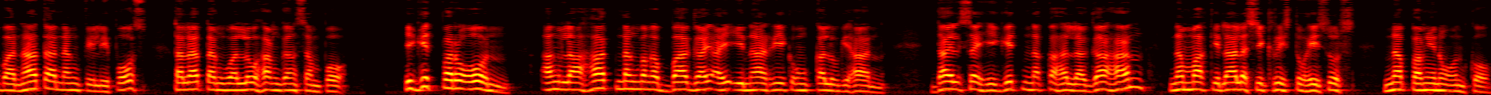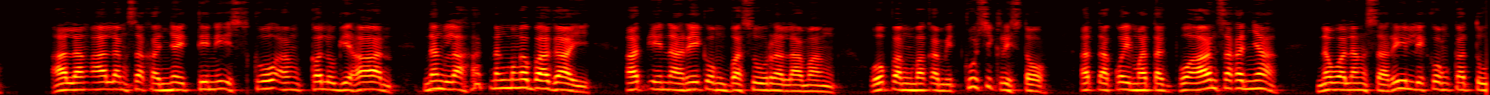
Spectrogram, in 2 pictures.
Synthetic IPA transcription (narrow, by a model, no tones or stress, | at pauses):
bɐnaːt̪ɐnɐŋfɪlipos | t̪ɐlat̪ɐŋwɐloɦaŋɡaŋsɐmpoʔ | hɪɡɪt̪̚pɐɾoʔo̞n | ʔɐŋlɐɦat̪̚nɐŋmɐŋabaːɡɐjɐjʔɪnaːɾiːkoŋkɐlʊɡɪɦan | d̪aːhɪlsɐɦɪɡɪt̪̚nɐkɐɦɐlɐɡaːɦɐnː | ɐmɐkɪlaːlasɪkɾist̪ohɛsus | nɐpɐŋɪnoʔonko̞ | ʔaːlɐŋaːlɐŋsɐkɐɲajt̪ɪnɪʔɪsko̞ʔɐŋkɐlʊɡɪɦanː | ɐŋlɐhat̪̚nɐŋmɐŋabaːɡɐj | ʔɐt̪̚ɪnaɾikoŋbɐsuːɾɐlaːmɐŋ | ʔuːpɐŋmɐkɐmɪt̪̚kosɪkɾist̪o̞ | ʔɐt̪̚ɐkoɐjmɐt̪ɐɡ̚pʊʔansɐkɐɲa | nɐwɐlaŋsɐɾiːlɪkoŋkɐt̪u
